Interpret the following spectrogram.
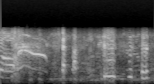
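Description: A person's high-pitched vocal squeal, rising and falling in pitch for under a second, followed by a few short voiced bursts.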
